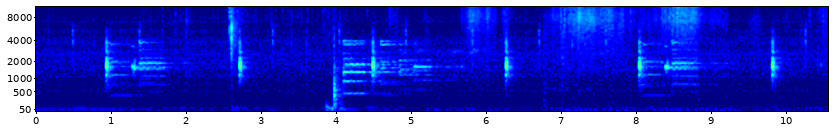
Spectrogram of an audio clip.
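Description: Crafting at a table with artificial flowers and a hot glue gun: a few sharp clicks, a thump about four seconds in, short squeaky chirps from time to time, and a rustle later on.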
